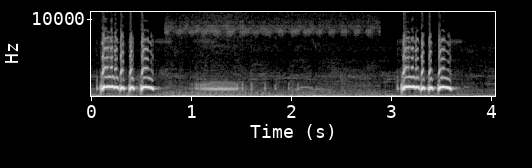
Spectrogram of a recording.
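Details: Zebra dove of local stock singing to encourage other doves to coo: two quick bubbling phrases of four rolling notes three seconds apart, with a short soft buzzy sound between them.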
